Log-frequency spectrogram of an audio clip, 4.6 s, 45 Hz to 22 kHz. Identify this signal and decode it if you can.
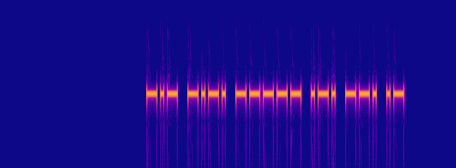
Morse code, heard as a keyed tone, about 34 wpm, 700 Hz. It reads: KC0RGA
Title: USA Call Signs - 6 Characters - Repeated 2x - 35wpm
